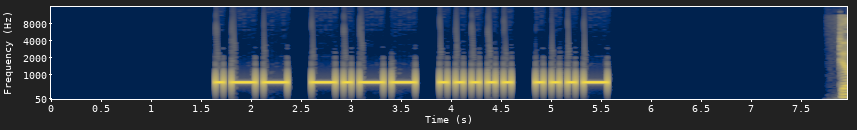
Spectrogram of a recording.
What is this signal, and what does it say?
Morse code, heard as a keyed tone, about 15 wpm, 700 Hz. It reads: WY5V
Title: USA Call Signs - 4 Characters - 15wpm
